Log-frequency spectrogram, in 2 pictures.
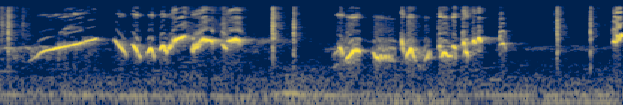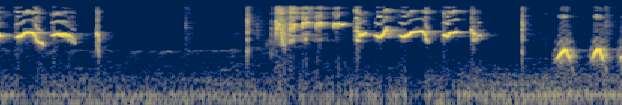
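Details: White-rumped shama song used as a lure: rich whistled phrases, rising and falling, mixed with sharp clicks and high fast trills, delivered in bursts with short pauses.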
